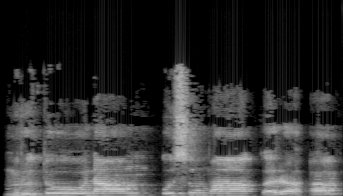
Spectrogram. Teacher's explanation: मृतूनाच्या नावर अनुस्वार पुढे आलेल्या क मुळे त्याचा उच्चार ङ सारखा, कारण क हे क वर्गातला आहे आणि क वर्गातला अनुनासिक ङ आहे, म्हणून मृतूनां कुसुमाकरः।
